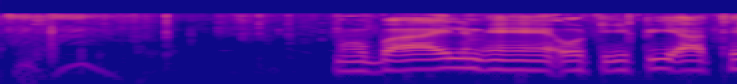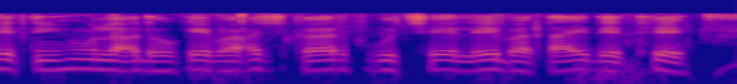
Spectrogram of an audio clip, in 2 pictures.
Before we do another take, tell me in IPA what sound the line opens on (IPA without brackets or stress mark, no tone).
m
